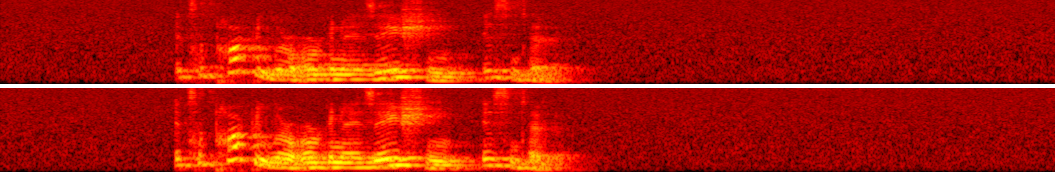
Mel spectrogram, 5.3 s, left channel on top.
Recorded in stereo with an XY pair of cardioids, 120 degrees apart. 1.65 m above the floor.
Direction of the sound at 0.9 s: 65° right.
